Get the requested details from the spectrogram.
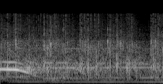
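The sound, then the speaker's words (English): An audience claps steadily in sustained applause to appreciate its leaders, pastors and reverends, a dense wash of many hands, with a brief tonal note at the start. “Let's clap our hands for all our Basanta leaders. Let's clap for them.”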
